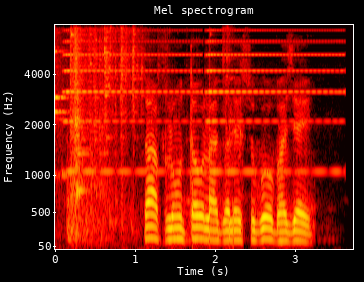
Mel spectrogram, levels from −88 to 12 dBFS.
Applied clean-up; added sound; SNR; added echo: none; Accordion + Shatter; 6 dB; none.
